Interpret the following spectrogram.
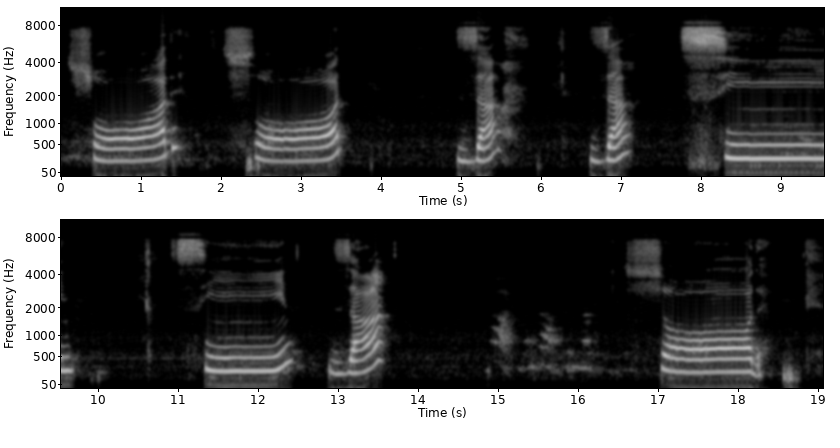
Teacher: सद सद जा सीन सी जा सद जुबान की नोक और दोनों दांतों के अंदरूनी किनारे से अदा किया जाता है। जुबान की नोक और दोनों दांतों के अंदरूनी किनारे से स्वाद जा और सीन की अदायगी की जाती है।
